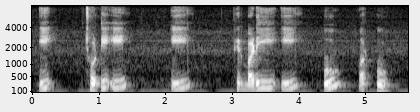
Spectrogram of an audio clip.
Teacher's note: मुख हमारा लगभग बंद रहता है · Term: संवृत स्वर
